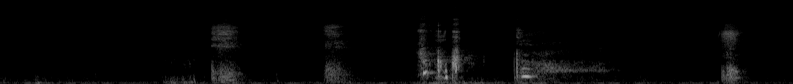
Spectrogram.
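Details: Morning hay fever sneezing fit at home from pollen, in someone who says they are not sick: about five sharp, dry, itchy rapid sneezes with quick catch breaths between.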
